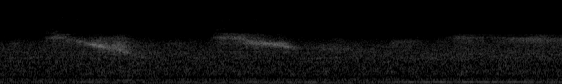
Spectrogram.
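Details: Kittens playing and fighting with each other indoors; two thin, high mews slide downward, each lasting under a second, spaced about a second apart over a steady soft hiss.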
